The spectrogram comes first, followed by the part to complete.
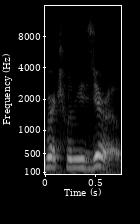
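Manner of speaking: dumb put-on man's voice. Repeating an interviewee's quoted answer, in a stupid man voice. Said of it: "I wish I could say that in a stupid man voice".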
